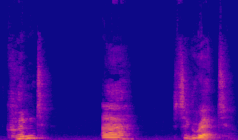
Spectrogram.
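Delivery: Couldn't high and rising, cigarette loud; stressed words on the beat; beat reading. Shown as a demonstration. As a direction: punch each stressed word. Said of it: "stressed words and reading them on the beat".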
